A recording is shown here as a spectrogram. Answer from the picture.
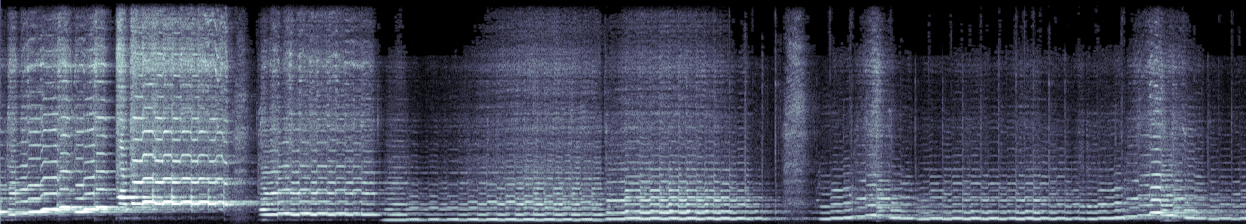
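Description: Silver concert flute playing solo: a fast rising run of notes into a breathy high note, then long low notes held with vibrato, twice approached by a quick upward flourish.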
